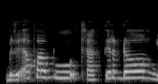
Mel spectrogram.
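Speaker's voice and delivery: high-pitched casual wheedle; rayuan akrab. Acted. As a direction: playfully ask to be treated. Contoh obrolan informal dengan dosen. (bujukan santai bernada tinggi)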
